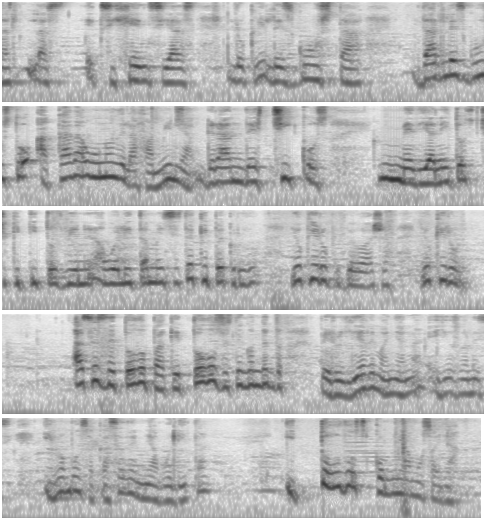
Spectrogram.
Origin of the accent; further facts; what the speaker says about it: Colón, Panama; born there; Nací en Colón, República de Panamá, el 6 de agosto de 1942.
